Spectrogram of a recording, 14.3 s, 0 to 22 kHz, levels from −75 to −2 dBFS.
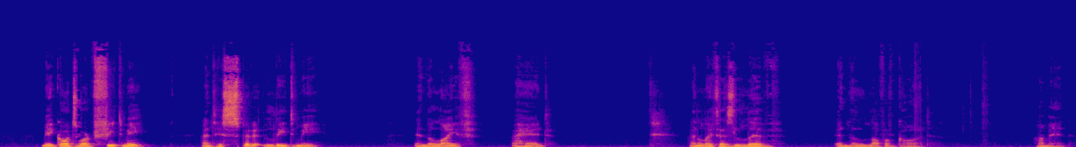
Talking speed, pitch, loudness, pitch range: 100 wpm, 105 Hz, -23 LUFS, 95-115 Hz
